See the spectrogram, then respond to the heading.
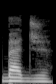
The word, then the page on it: badge: francais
